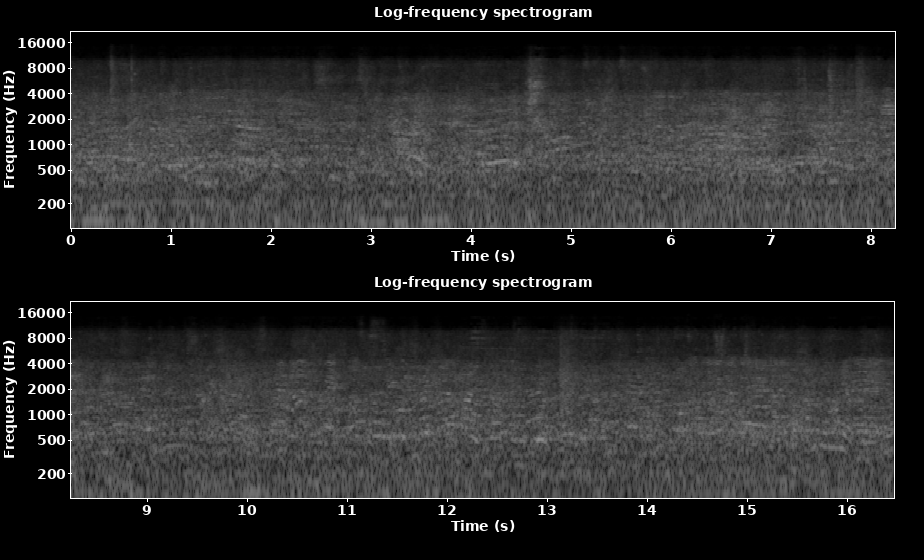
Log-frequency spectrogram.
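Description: A crowd of men and women chatters nearby, outdoors.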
